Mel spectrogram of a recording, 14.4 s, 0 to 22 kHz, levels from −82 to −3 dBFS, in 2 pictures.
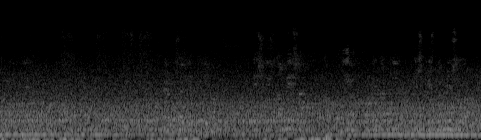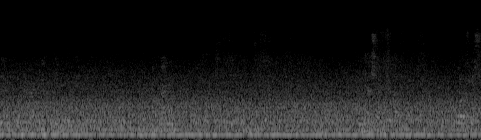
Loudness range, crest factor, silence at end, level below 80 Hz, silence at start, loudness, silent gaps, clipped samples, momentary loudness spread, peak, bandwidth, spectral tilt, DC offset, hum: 2 LU; 12 dB; 0 s; -68 dBFS; 0 s; -46 LUFS; none; under 0.1%; 3 LU; -32 dBFS; 11.5 kHz; -6.5 dB/octave; under 0.1%; none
